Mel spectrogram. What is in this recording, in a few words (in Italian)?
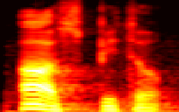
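"aspito", vocabolario dialettale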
